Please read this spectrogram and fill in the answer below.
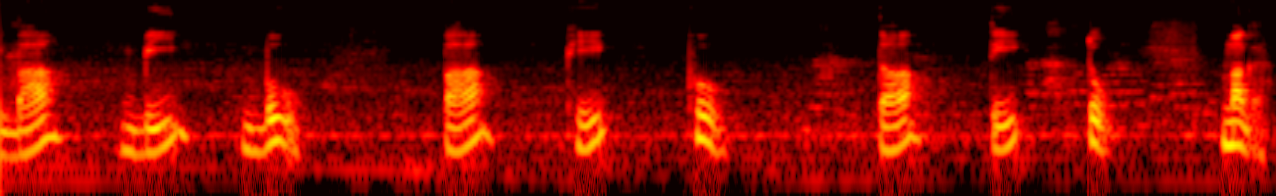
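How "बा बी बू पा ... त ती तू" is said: बा, बी, बू each said slowly, one at a time; syllables sounded out. Shown as a demonstration. Teacher sounds out consonant-vowel syllables for students. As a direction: drill each syllable apart for learners. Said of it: "वैसे ही".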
